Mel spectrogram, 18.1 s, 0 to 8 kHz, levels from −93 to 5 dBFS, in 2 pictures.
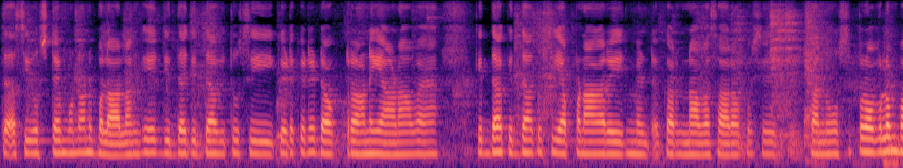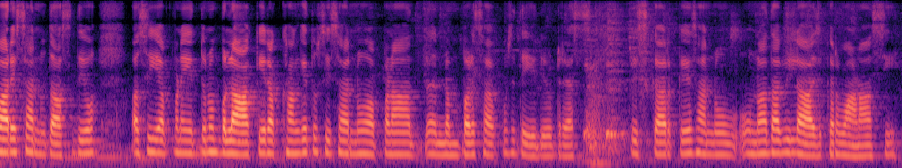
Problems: none marked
